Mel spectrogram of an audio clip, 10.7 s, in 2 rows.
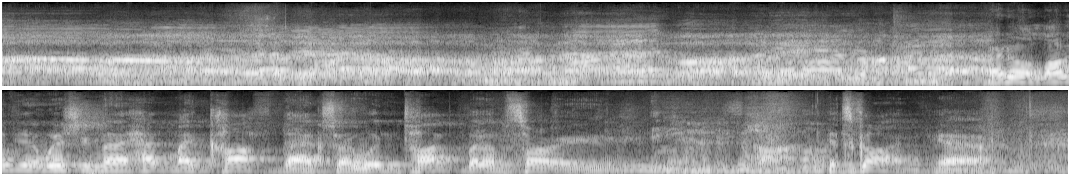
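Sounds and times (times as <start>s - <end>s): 
large crowd chanting salawat in unison: 0.0s - 5.1s
speech: 5.2s - 10.6s.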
